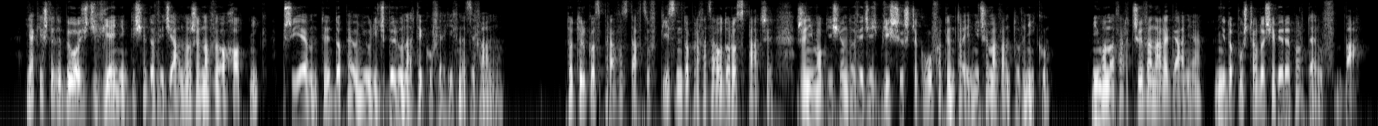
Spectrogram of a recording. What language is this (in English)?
Polish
